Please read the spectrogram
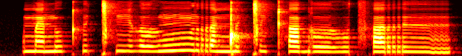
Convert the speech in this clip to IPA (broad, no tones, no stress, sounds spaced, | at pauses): m ɛ̃ n u kʰ ɨ ǀʰ i ð ɤ ɣ ũː r ɐ ŋ͡ǃ ɨ ǀ i kʰ ɐ ɡ ɤː ɣ u t͡sʰ ɐ r ɨː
